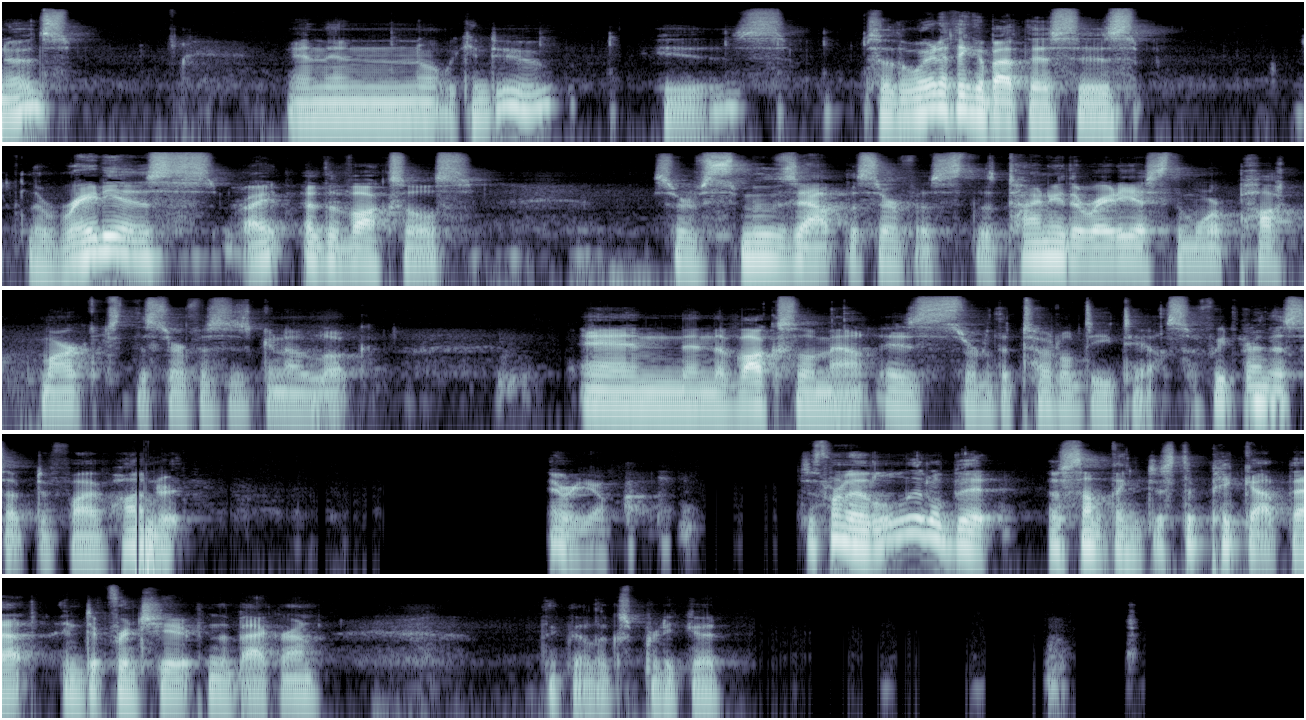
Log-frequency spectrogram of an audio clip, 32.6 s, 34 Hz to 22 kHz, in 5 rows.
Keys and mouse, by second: 1.9 click, 2.6 click, 3.7 click, 4.1 click, 4.8 click, 17.3-21.4 drag, 19.3 KP_0.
